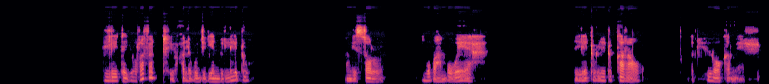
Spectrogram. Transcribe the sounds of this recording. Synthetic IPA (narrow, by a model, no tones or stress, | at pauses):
leːtajurɛfɛtjuxalːɛbud͡ʒiɡeːnbileːtu | muŋɡḭsɔl | bubaːmbuwɛːx | letuleːtukaɾa̰w | akjɔkamɛ̰ːʃ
